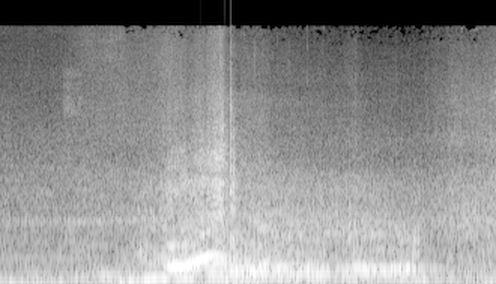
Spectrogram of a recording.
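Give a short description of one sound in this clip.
A sports car engine revs up loudly and roars away.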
